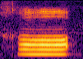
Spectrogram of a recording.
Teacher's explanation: selanjutnya adalah istila karena huruf K adalah huruf yang tebal jadi suaranya harus diarahkan ke langit-langit hingga menjadi tafkhim atau tebal seperti pada gambar ya lidahnya itu cekung Nah itu menandakan kalau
